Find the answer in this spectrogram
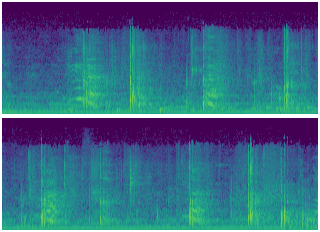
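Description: A tennis rally: sharp racket strikes on the ball about every second to second and a half, most of them followed by a short grunt from the hitting player.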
